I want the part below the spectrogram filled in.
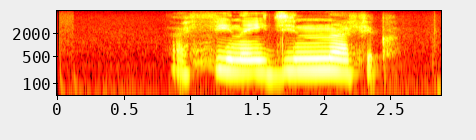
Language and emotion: Russian, angry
